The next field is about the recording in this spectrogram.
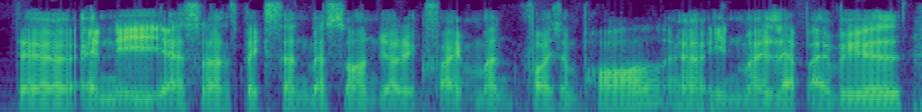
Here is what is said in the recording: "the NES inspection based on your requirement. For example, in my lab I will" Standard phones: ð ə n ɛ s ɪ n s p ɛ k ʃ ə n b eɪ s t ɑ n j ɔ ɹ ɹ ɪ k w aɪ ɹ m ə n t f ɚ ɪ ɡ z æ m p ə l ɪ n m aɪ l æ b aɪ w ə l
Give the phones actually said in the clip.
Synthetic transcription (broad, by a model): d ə n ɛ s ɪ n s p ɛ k s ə n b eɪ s ɑ n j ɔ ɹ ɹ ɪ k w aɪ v m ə n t f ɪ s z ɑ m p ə l ɪ n m aɪ l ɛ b aɪ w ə l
